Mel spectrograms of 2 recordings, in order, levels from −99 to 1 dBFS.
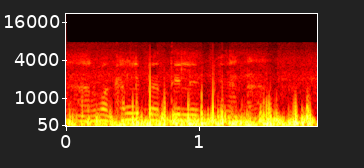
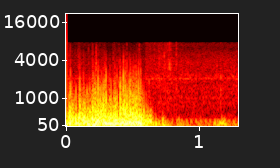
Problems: constant background noise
